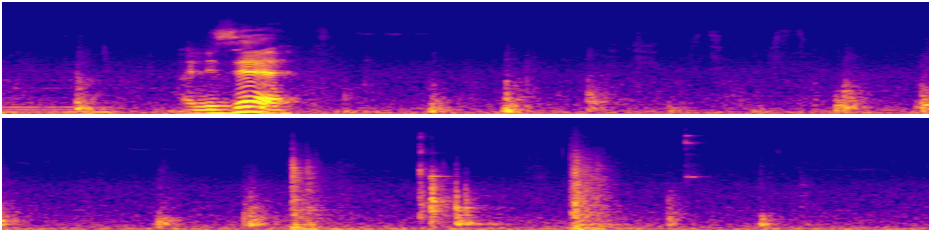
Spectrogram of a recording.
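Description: Footsteps tap on a hard floor indoors.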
